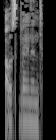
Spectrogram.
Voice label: "ausbrennend", German; adjectives

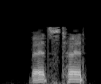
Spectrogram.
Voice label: "bedstead", English; nouns

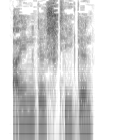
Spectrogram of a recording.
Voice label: "eingestiegen", German; adjectives

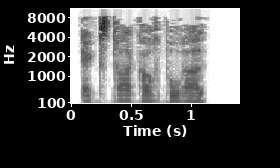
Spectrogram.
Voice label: "extrakorporal", German; adjectives

